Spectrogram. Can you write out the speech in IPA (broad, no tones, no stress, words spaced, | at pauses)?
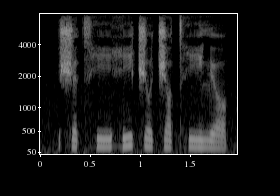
ʃœt͡sʰiːhi t͡ʃot͡ʃɔ tʰi lʲɔ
